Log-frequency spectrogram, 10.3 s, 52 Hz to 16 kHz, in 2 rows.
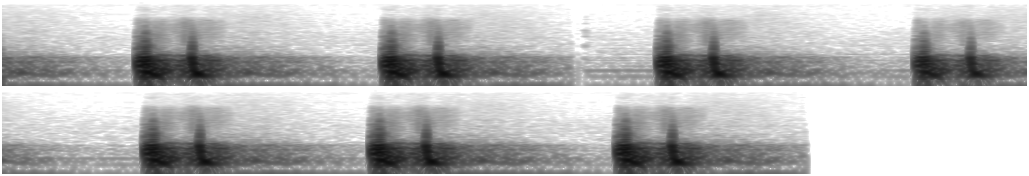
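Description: Heartbeat sound effect: a slow, steady run of double thumps, one pair about every 1.2 seconds, stopping about nine seconds in.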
